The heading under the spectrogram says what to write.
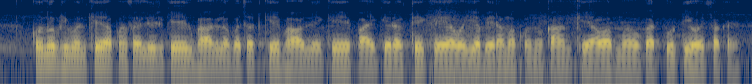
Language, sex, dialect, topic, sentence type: Chhattisgarhi, male, Western/Budati/Khatahi, banking, statement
